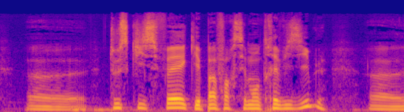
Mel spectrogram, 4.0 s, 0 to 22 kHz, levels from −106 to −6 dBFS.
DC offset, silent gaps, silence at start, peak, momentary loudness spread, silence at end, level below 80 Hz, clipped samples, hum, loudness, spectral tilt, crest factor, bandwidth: under 0.1%; none; 0.25 s; -10 dBFS; 16 LU; 0 s; -52 dBFS; under 0.1%; none; -26 LUFS; -5 dB/octave; 18 dB; 14 kHz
